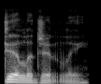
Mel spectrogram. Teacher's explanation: This adverb has four syllables and the stress is on that first syllable,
